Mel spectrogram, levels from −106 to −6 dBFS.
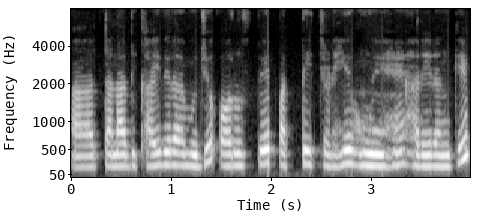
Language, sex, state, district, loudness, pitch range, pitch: Hindi, female, Uttar Pradesh, Jalaun, -15 LUFS, 205-235 Hz, 215 Hz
